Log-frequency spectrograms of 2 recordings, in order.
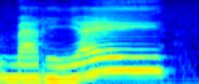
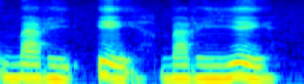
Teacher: there's no diphthongs at the end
